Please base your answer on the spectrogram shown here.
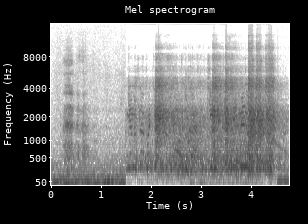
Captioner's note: laughs; gunfire and Shouting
